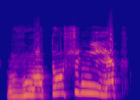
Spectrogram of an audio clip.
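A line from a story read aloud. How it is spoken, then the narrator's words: Sudden shout. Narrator (Russian): закричал вдруг Верещагин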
